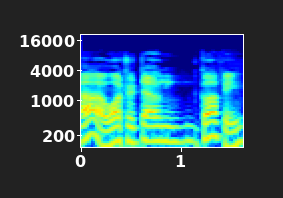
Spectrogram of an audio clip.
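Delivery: posh British-sounding Scandinavian accent. Describing the Scandinavian red eye in a Scandinavian accent sounding posh British. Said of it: "your Scandinavian accent is posh British one".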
